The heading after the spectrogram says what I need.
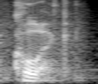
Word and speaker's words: Koak: If you're wanting to, well, the pronunciation not be fully perfect because I use Skyrim Draconic for my language translations.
